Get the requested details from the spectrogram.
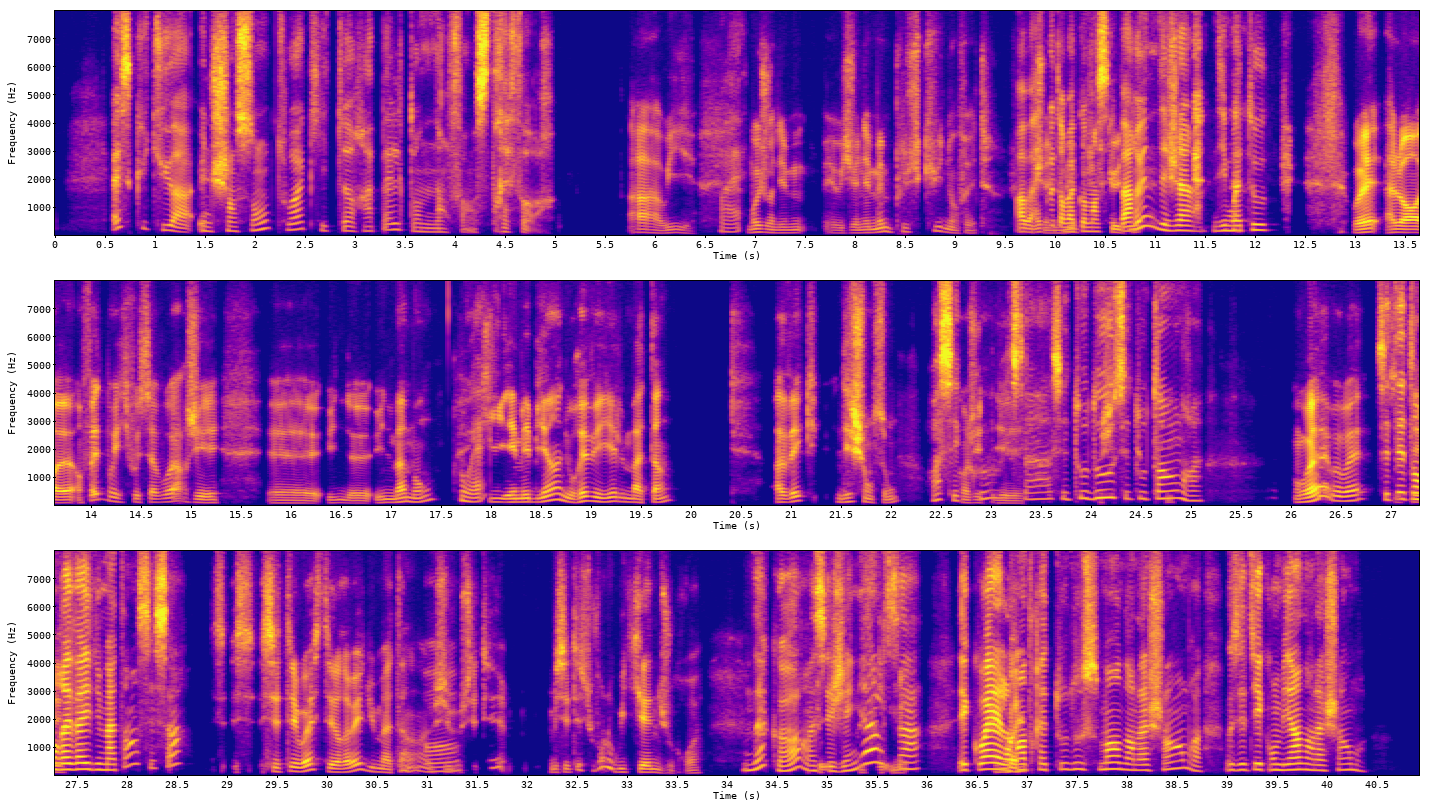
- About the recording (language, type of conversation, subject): French, podcast, Quelle chanson te rappelle ton enfance ?
- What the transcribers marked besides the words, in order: stressed: "enfance"; laugh; laughing while speaking: "ouais"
